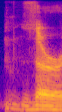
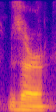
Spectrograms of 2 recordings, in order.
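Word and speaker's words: Xûr: His name is Zur. At least that's how I always pronounce it. It's XUR. That's how it's spelled, Zur.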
